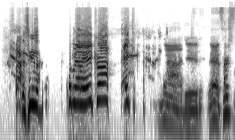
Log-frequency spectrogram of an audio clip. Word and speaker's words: Akron: Is he coming out of Akron? Nah, dude. Yeah, first of all, you got to pronounce it right.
